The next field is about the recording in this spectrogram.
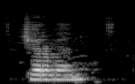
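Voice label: "červen", Czech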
